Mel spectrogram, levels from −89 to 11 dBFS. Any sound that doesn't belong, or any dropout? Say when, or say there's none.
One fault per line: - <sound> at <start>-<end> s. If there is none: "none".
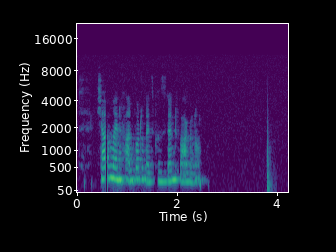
- dropout at 0.6-0.6 s
- thud at 3.8-4.0 s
